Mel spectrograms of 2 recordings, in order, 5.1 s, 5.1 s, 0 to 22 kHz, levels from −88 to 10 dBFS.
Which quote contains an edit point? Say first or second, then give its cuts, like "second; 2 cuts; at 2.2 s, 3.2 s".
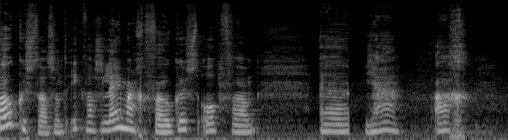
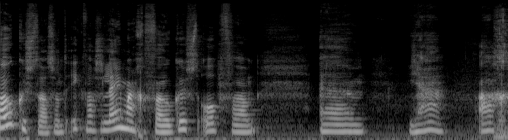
first; 1 cut; at 3.5 s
